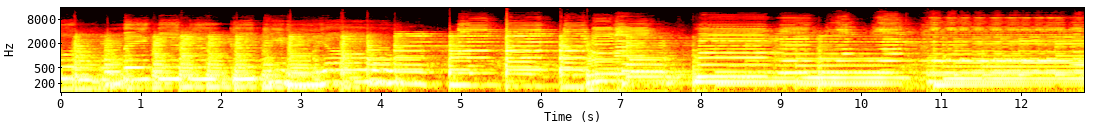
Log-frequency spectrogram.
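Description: Blues guitar and harmonica: a hollow-body electric guitar plays a steady rhythm of chords, and about four seconds in a harmonica, cupped against a microphone, joins with long held notes over it.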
